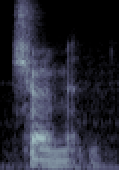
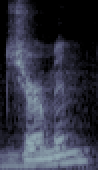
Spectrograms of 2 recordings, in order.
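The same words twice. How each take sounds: First: The word begins with a voiceless ch sound. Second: The word begins with a voiced j sound. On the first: "from j to ch" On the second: "instead of German"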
